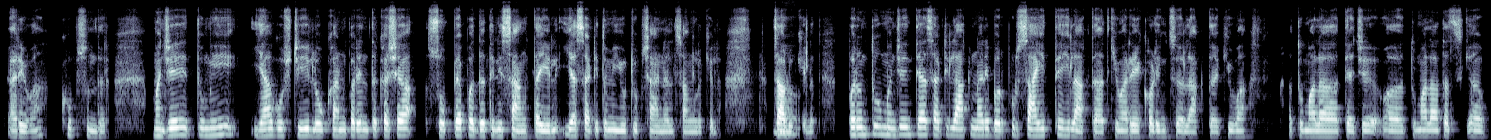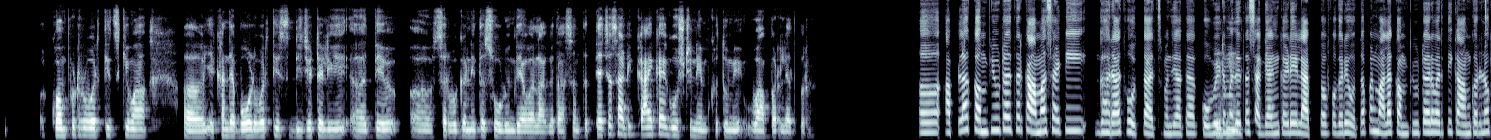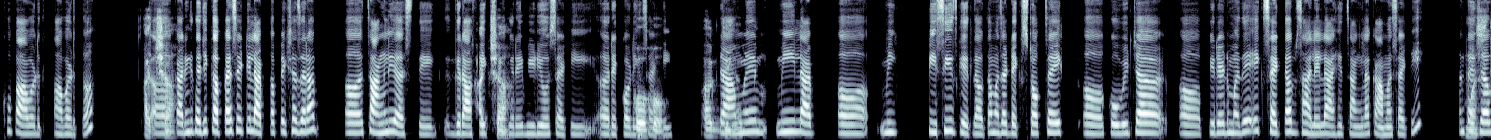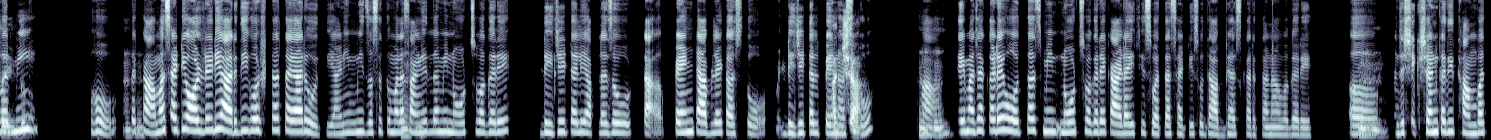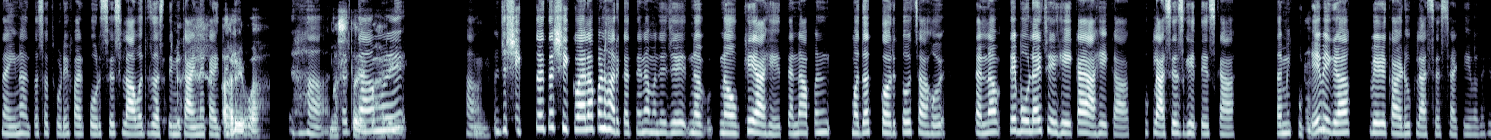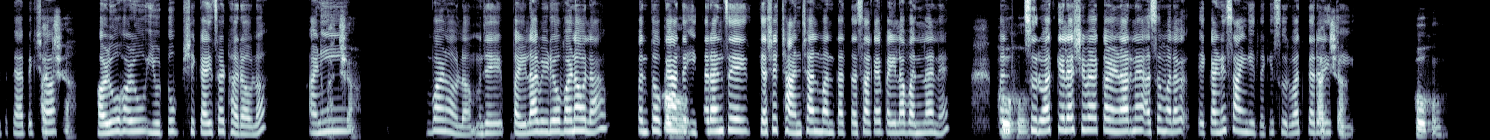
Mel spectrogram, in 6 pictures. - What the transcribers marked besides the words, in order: tapping; in English: "ग्राफिक्स"; in English: "डेस्कटॉपचा"; in English: "पिरियडमध्ये"; in English: "नोट्स"; in English: "टॅबलेट"; in English: "नोट्स"; chuckle
- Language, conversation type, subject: Marathi, podcast, तुमची आवडती सर्जनशील हौस कोणती आहे आणि तिच्याबद्दल थोडं सांगाल का?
